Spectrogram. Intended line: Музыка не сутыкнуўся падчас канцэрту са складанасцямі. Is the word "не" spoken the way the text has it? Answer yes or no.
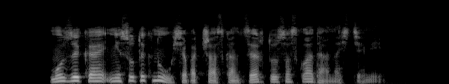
yes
